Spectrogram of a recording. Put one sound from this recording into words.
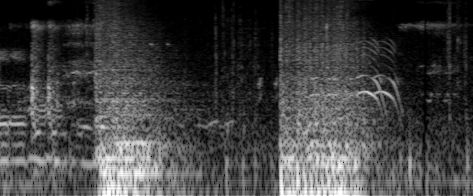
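A gun fires loud, rapid bursts of shots.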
